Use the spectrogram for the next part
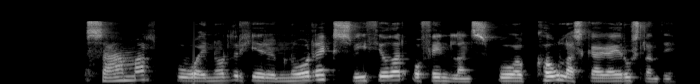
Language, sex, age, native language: Icelandic, male, 20-29, Icelandic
